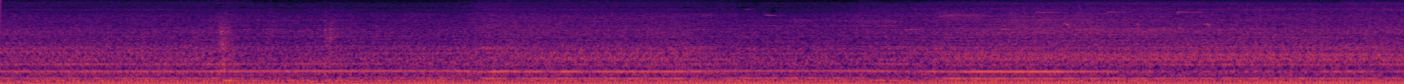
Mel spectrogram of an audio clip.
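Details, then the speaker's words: Caterpillar mini excavator digging gutter pipe lines: a heavy, steady engine drone with a constant hydraulic pump whine, louder than ever before according to the operator. The hydraulic fluid level is unchecked; low fluid is suspected, not confirmed. "I better check the hydraulic fluid. It's never sounded that low before. That loud."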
